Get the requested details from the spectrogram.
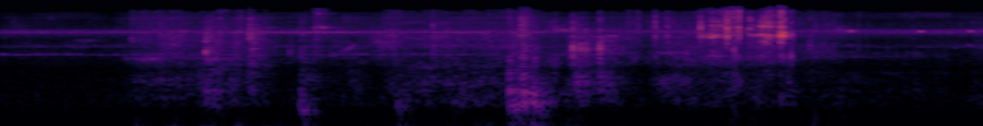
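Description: Grass rustles as a hand pushes through it.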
